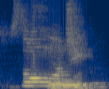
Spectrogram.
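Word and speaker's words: 掃除: Even though I write it like this, you read it as o sound only.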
